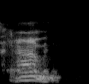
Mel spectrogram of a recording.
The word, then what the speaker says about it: Hominy: Say it right. See, you should have just gave me the cue and I would have said it's Hominy.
